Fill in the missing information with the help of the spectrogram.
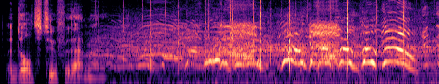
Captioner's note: cheering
